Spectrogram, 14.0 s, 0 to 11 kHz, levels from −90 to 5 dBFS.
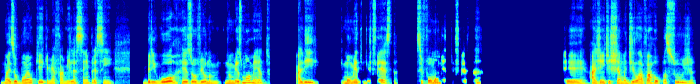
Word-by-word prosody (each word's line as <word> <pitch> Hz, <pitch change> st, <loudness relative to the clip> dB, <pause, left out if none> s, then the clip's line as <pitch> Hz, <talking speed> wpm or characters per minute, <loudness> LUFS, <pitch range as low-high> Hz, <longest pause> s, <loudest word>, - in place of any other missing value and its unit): Mas 190 Hz, -2 st, -1 dB
o 200 Hz, -, +7 dB
bom 185 Hz, +2 st, -1 dB
é 215 Hz, -, +3 dB
o 225 Hz, -, +1 dB
quê? 165 Hz, -9 st, -1 dB
Que 160 Hz, +2 st, -7 dB
a -, -, -5 dB
minha 175 Hz, +1 st, -4 dB
família 185 Hz, +2 st, -3 dB
sempre, 195 Hz, +3 st, -3 dB
assim, 170 Hz, -8 st, -6 dB, 0.6 s
brigou, 170 Hz, +6 st, +5 dB
resolveu 180 Hz, -3 st, +1 dB
no 180 Hz, -1 st, -4 dB
no 160 Hz, 0 st, -1 dB
mesmo 190 Hz, +7 st, +1 dB
momento, 165 Hz, -, -1 dB, 0.5 s
ali, 145 Hz, -4 st, +2 dB, 0.5 s
em -, -, -11 dB
momento 155 Hz, 0 st, +1 dB
de 220 Hz, +6 st, -7 dB
festa. 135 Hz, -2 st, -2 dB, 0.4 s
Se -, -, -5 dB
for 160 Hz, +2 st, +3 dB
momento 210 Hz, -3 st, 0 dB
de -, -, -13 dB
festa 205 Hz, +6 st, -7 dB, 1.7 s
É, 130 Hz, -3 st, 0 dB
a -, -, +5 dB
gente 155 Hz, +5 st, 0 dB
chama 175 Hz, -1 st, 0 dB
de 175 Hz, +2 st, 0 dB
"lavar 170 Hz, +2 st, +4 dB
roupa 220 Hz, -2 st, +1 dB
suja". 140 Hz, -10 st, -2 dB
170 Hz, 155 wpm, -23 LUFS, 155-195 Hz, 1.7 s, o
